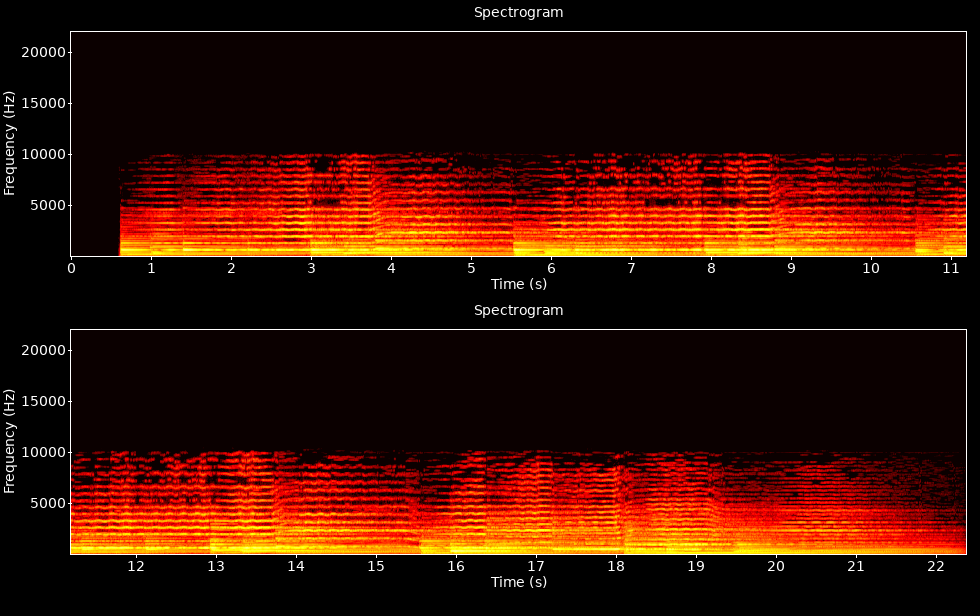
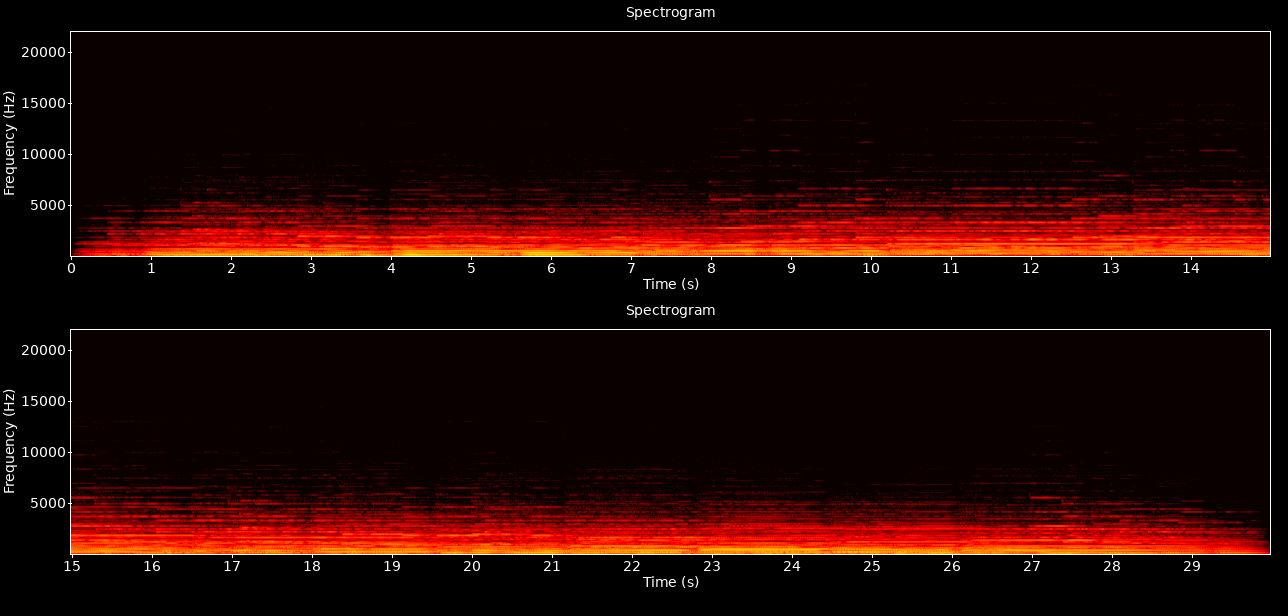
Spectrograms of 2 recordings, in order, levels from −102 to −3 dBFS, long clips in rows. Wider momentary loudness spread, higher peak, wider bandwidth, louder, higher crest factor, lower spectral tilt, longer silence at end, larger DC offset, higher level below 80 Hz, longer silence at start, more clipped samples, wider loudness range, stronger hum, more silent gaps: first, 13 LU vs 7 LU; first, -8 dBFS vs -28 dBFS; first, 10 kHz vs 7 kHz; first, -24 LUFS vs -42 LUFS; about the same, 16 dB vs 14 dB; second, -5 dB/octave vs -9 dB/octave; about the same, 0.1 s vs 0.1 s; neither; about the same, -64 dBFS vs -66 dBFS; first, 0.6 s vs 0.2 s; neither; about the same, 3 LU vs 4 LU; neither; neither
